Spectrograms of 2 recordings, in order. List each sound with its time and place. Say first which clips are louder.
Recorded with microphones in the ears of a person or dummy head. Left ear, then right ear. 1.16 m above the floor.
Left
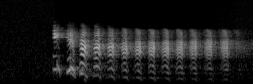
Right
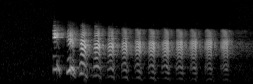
0.5 s laughter: right 4 dB; 20° right (ahead or behind), 1.2 m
